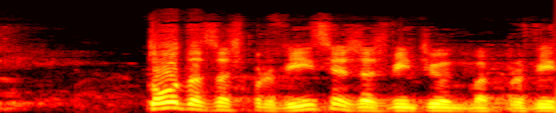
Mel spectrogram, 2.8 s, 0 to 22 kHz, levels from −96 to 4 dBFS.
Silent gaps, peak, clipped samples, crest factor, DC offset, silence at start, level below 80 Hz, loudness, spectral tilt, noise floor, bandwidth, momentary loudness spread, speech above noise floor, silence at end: none; -6 dBFS; under 0.1%; 16 dB; under 0.1%; 0.05 s; -62 dBFS; -22 LUFS; -6 dB/octave; -57 dBFS; 12.5 kHz; 7 LU; 37 dB; 0 s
